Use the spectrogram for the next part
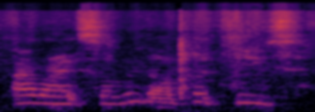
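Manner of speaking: usual speaking voice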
